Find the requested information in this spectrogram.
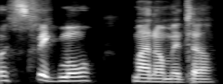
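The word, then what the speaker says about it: sphygmomanometer: fixer right right so fig you know say pronounce it as fig you know sigmo manometer right and this is used uh the invitable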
